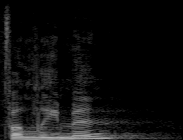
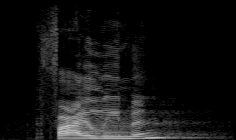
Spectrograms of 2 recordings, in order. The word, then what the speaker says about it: Philemon: There's Philemon. I'm losing some of them. Philemon, and I just go with Phil.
